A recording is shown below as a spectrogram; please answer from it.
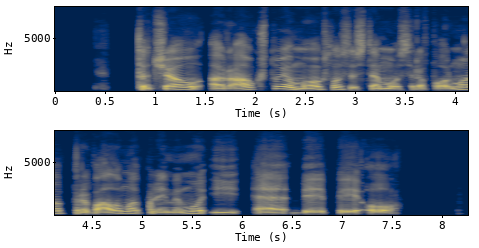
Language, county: Lithuanian, Marijampolė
